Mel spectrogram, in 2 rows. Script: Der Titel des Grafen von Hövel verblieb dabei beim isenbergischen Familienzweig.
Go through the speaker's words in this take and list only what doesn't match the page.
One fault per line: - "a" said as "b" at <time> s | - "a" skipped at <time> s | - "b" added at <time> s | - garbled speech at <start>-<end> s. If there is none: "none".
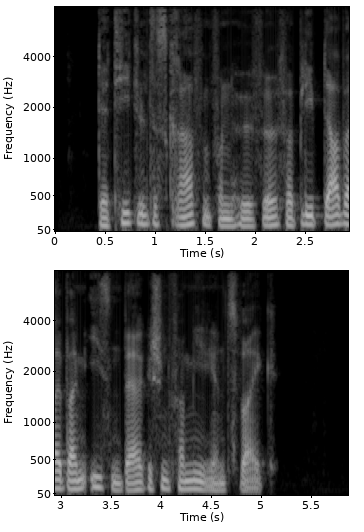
none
